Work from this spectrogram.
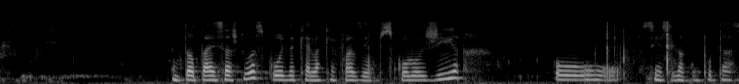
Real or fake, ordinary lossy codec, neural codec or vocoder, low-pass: fake; none; codec, 16 kHz, 4 kbps, X-Codec, HuBERT features, trained on LibriSpeech; none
